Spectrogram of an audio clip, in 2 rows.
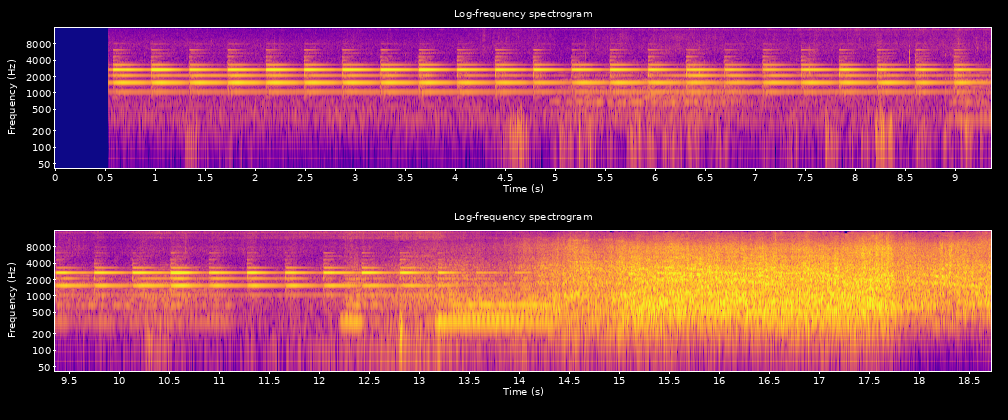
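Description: A VIA Rail P42DC diesel locomotive's horn sounds long, long, short, long, the standard grade-crossing signal, over a bell ringing about twice a second. The train then passes close by at speed in a loud rush of wheels and wind.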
